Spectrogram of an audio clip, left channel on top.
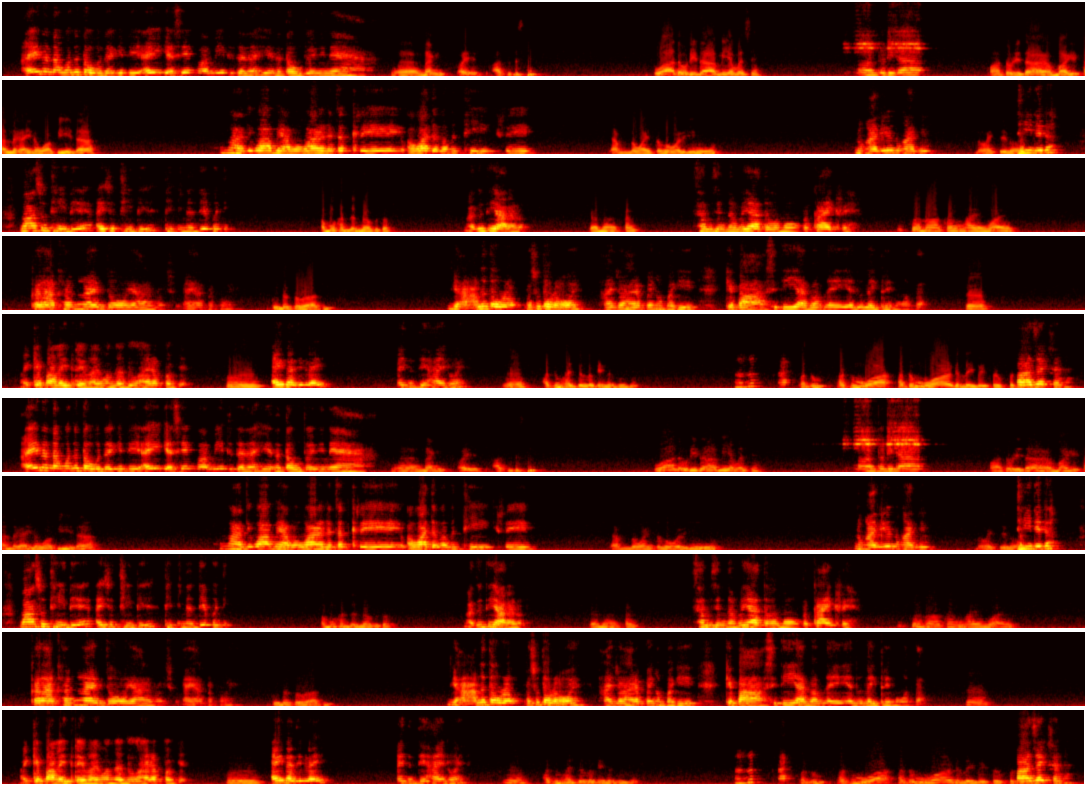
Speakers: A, on the right; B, on the left.
A: ꯑꯩꯅ ꯅꯪꯉꯣꯟꯗ ꯇꯧꯕꯗꯒꯤꯗꯤ ꯑꯩꯒꯤ ꯑꯁꯦꯡꯕ ꯃꯤꯗꯨꯗꯅ ꯍꯦꯟꯅ ꯇꯧꯗꯣꯏꯅꯤꯅꯦ ꯑꯦ
B: ꯑ ꯅꯪꯗꯤ ꯋꯥꯗꯧꯔꯤꯗ ꯃꯤ ꯑꯃꯁꯦ
A: ꯃꯥꯟꯥꯟꯕꯣꯔꯤꯗ
B: ꯑ ꯇꯣꯔꯤꯗ ꯃꯥꯒꯤ ꯈꯜꯂꯒ ꯑꯩꯅ ꯋꯥꯕꯤꯌꯦꯗ
A: ꯃꯥꯗꯤ ꯋꯥꯕ ꯌꯥꯕ ꯋꯥꯔꯒ ꯆꯠꯈ꯭ꯔꯦ ꯑꯋꯥꯗꯕ ꯑꯃ ꯊꯤ ꯦ
B: ꯌꯥꯝ ꯅꯨꯡꯉꯥꯏꯇꯕ ꯋꯥꯔꯤꯅꯤ
A: ꯅꯨꯡꯉꯥꯏꯕꯤꯌꯨ ꯅꯨꯡꯉꯥꯏꯕꯤꯌꯨ
B: ꯅꯅꯨꯡꯥꯏꯇ ꯅꯣꯥꯏꯇ
A: ꯊꯤꯗꯦꯗ ꯃꯥꯁꯨ ꯊꯤꯗꯦ ꯑꯩꯁꯨ ꯊꯤꯗꯦ ꯊꯤꯃꯤꯟꯅꯗꯦ ꯑꯩꯈꯣꯏꯅꯤ
B: ꯑꯃꯨ ꯈꯥꯟꯖꯅꯕꯨꯗ
A: ꯑꯗꯨꯗꯤ ꯌꯥꯔꯔ
B: ꯀꯃ ꯊꯪ
A: ꯁꯝꯖꯤꯟꯅꯕ ꯌꯥꯗꯕ ꯃꯑꯣꯡꯗ ꯀꯥꯏꯈ꯭ꯔꯦ
B: ꯀꯅꯥ ꯈꯪ ꯍꯌꯦꯡ ꯋꯥꯏ
A: ꯀꯅꯥ ꯈꯪ ꯍꯥꯏꯕꯗꯣ ꯌꯥꯔꯔꯣꯏ ꯁꯨꯡꯌꯥ ꯌꯥꯔꯔꯣꯏ
B: ꯅ ꯇꯧ ꯍꯥꯏꯗꯤ
A: ꯌꯥꯝꯅ ꯇꯧꯔꯛꯄꯁꯨ ꯇꯧꯔꯛꯑꯣꯏ ꯍꯥꯏꯁꯨ
B: ꯎꯝ
A: ꯍꯥꯏꯔꯛꯄ ꯉꯝꯕꯒꯤ ꯀꯦꯄꯥꯁꯤꯇꯤ ꯍꯥꯏꯕ ꯑꯃ ꯂꯩ ꯑꯗꯨ ꯂꯩꯇ꯭ꯔꯦ ꯃꯉꯣꯟꯗ
B: ꯑꯥ
A: ꯑꯩ ꯀꯦꯄꯥ ꯂꯩꯇ꯭ꯔꯦꯕ ꯑꯩꯉꯣꯟꯗ ꯑꯗꯨ ꯍꯥꯏꯔꯛꯄꯒꯤ
B: ꯎꯝ
A: ꯑꯩꯅꯗꯤ ꯂꯩ ꯑꯩꯅꯗꯤ ꯍꯥꯏꯔꯣꯏ
B: ꯑ ꯑꯗꯨ ꯍꯜꯖꯜꯂꯒꯦꯅ ꯑꯗꯨ ꯑꯗꯨꯗꯤ
A: ꯑ
B: ꯑꯗꯨꯝ ꯑꯗꯨꯝ ꯑꯗꯨꯝ ꯋꯥꯔꯒ ꯂꯩꯕꯩ ꯁꯔꯨꯛꯄꯨꯗꯤ
A: ꯄꯋꯥꯖꯥꯏ
B: ꯑꯃꯨꯛ
A: ꯀꯅꯣ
